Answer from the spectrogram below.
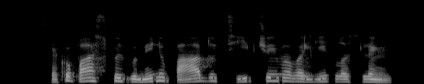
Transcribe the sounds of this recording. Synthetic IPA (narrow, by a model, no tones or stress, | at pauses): sʲɛkʊpɑːskʊjɡʊmʲɪnʲupɑːd̪uːˑt̪sʲiːpʲt͡ʃʲoːjɪmɐʋɐlʲɡʲiːklˠoːslʲɪŋʲk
